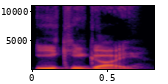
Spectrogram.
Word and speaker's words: ikigai: Habit five, ikigai, pronounced roughly ikigai.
